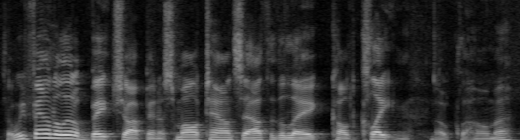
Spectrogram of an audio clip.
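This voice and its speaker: A man narrating a written campfire story in a folksy, conversational, unhurried manner. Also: mid-range voice, lively intonation, a little mellow. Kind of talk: folksy scripted story reading.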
